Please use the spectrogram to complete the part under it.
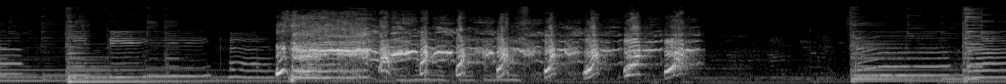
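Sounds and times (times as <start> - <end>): woman laughing loudly: 2.8 - 7.1.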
